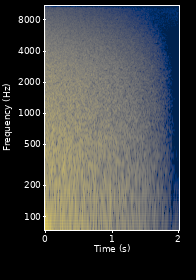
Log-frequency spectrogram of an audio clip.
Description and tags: A boom sound I made using Audacity.
artillery, cannon, bomb, boom, explosion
